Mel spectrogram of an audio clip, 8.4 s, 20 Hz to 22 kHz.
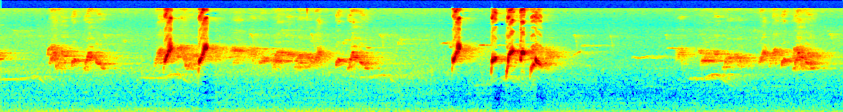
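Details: Red-whiskered bulbul singing a Thai-style master song, fast-paced with repeated phrasing: loud bursts of sharp, downslurred whistled notes at about 1.7, 4.6 and 5 seconds over a steady background chatter of other birds.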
